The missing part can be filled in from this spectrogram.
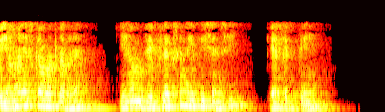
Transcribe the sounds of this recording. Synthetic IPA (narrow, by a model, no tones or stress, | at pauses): ojɐɦãɪskamɐt̪ləbɦɛkiɦɐmɾɪpʰlɛkʃənefʰɪʃənsikɛɦsɐk̚t̪eɦɛ̃ː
